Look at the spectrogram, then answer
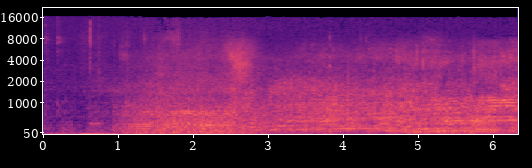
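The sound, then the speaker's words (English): A supercar's 8-litre W16 quad-turbo engine roars into a loud, steady drone after a brief quieter start, a dense rumble with a raspy, whooshing edge that holds for several seconds. No one speaks. “It's reached 311 mile an hour, and it is powered by one of their famous W16 quad turbo 8-litre motors.”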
